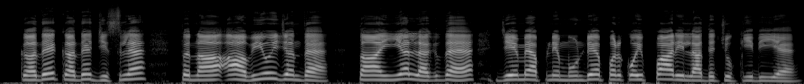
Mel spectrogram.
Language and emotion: Dogri, sad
